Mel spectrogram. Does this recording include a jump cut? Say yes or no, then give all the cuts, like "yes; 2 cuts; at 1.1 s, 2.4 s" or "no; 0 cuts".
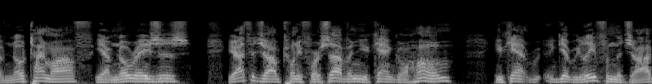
no; 0 cuts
